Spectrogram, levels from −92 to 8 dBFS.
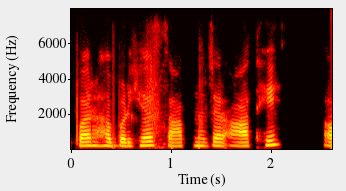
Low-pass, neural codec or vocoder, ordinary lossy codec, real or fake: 7.2 kHz; none; Opus, 24 kbps; real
